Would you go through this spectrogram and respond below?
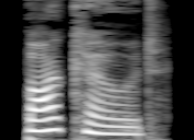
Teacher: a pronunciar en inglés por hablantes nativos barcode dos sílabas barcode acentuación en la primera sílaba barcode pronunciación según el alfabeto fonético internacional barcode a continuación un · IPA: ˈbɑrˌkoʊd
